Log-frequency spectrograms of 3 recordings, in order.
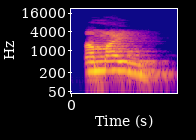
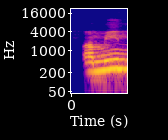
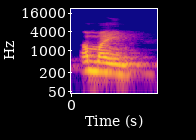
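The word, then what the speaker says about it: amine: ऐसे ही NH3 present है तो यहाँ पर क्या है, अमाइन, अमीन नहीं अमाइन, ये वर्ड ध्यान रखना, क्योंकि पेपर में आया हुआ क्वेश्चन है।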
